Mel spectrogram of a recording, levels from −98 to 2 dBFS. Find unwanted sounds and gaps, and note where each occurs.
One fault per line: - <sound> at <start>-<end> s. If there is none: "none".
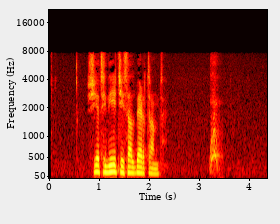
- bark at 3.2-3.5 s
